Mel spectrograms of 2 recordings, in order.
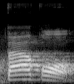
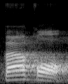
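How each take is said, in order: Both takes have the same delivery.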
